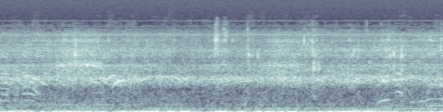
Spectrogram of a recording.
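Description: Steady low wind rumble on the microphone out on open water, with faint, indistinct voices now and then.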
